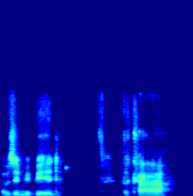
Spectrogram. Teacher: bed shifts kind of in the mouth the vowel sound sounds a little bit more like bid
